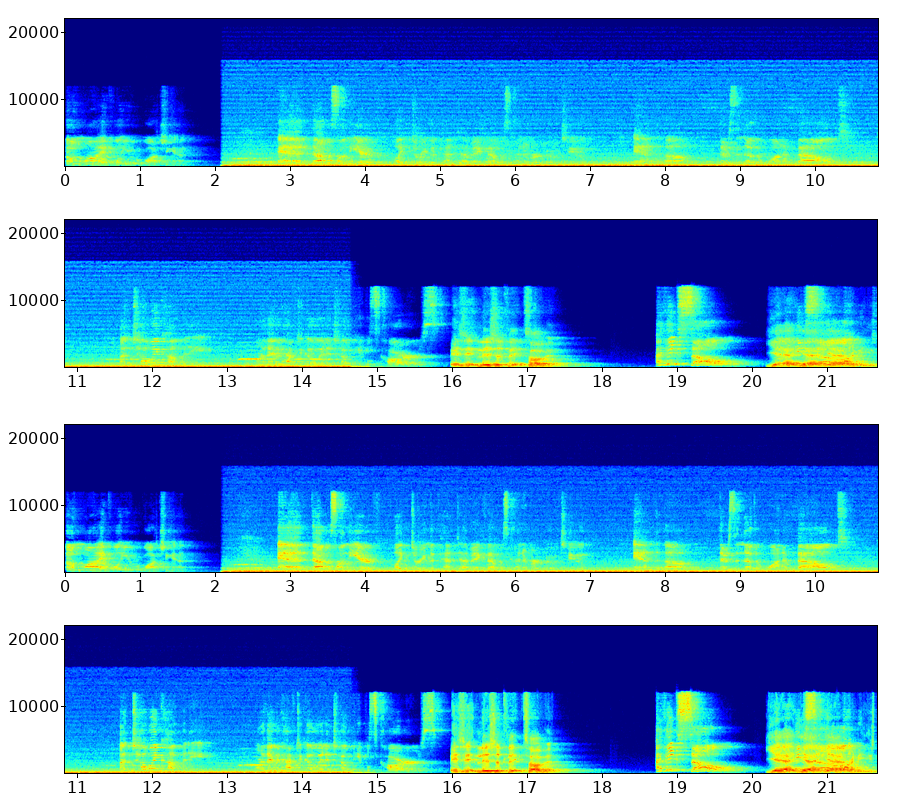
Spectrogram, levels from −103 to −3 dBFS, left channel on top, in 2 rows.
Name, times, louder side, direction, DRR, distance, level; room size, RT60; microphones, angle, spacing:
voice 1, 0.0-1.6 2.3-7.0 7.6-10.4 11.6-12.7 13.4-14.8 15.0-15.7 18.7-19.8 20.4-21.3, right 2 dB, 50° right, 0 dB, 4.6 m, -35 dB
sound 1, 2.1-14.7, left 1 dB, 20° left, 3.1 m, -28 dB
voice 2, 16.0-17.4 20.2-21.5, right 3 dB, 75° right, 6 dB, 2.4 m, -22 dB
18.5 x 12.5 x 5.5 m, 1.0 s
head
